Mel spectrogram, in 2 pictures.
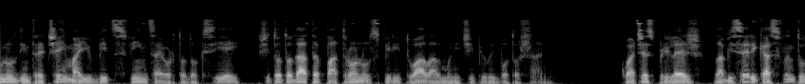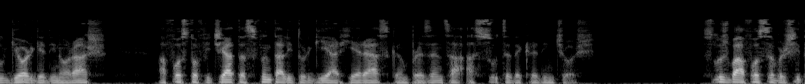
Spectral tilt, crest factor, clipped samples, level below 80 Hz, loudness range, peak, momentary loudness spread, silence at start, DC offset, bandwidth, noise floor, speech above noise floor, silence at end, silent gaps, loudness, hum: -6 dB/octave; 20 dB; under 0.1%; -44 dBFS; 5 LU; -8 dBFS; 13 LU; 0 s; under 0.1%; 8.8 kHz; -79 dBFS; 53 dB; 0 s; none; -27 LUFS; none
